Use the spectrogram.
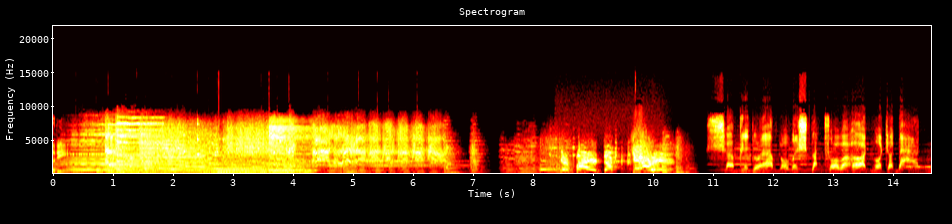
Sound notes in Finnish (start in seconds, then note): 3.9 naurua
